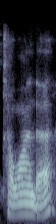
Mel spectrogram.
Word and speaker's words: Tawanda: So my name is Tawanda, as you correctly pronounced it.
